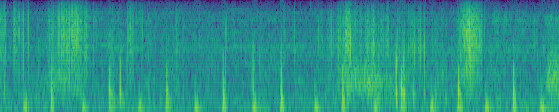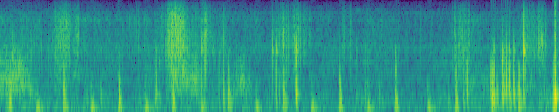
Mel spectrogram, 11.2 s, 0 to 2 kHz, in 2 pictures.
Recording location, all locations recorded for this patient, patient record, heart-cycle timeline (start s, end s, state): aortic valve (AV)
aortic valve (AV)+pulmonary valve (PV)+tricuspid valve (TV)+mitral valve (MV)
#Age: Child
#Sex: Male
#Height: 93.0 cm
#Weight: 10.4 kg
#Pregnancy status: False
#Murmur: Absent
#Murmur locations: nan
#Most audible location: nan
#Systolic murmur timing: nan
#Systolic murmur shape: nan
#Systolic murmur grading: nan
#Systolic murmur pitch: nan
#Systolic murmur quality: nan
#Diastolic murmur timing: nan
#Diastolic murmur shape: nan
#Diastolic murmur grading: nan
#Diastolic murmur pitch: nan
#Diastolic murmur quality: nan
#Outcome: Normal
#Campaign: 2015 screening campaign
0.00	1.35	unannotated
1.35	1.48	S1
1.48	1.62	systole
1.62	1.74	S2
1.74	1.93	diastole
1.93	2.02	S1
2.02	2.18	systole
2.18	2.30	S2
2.30	2.50	diastole
2.50	2.62	S1
2.62	2.78	systole
2.78	2.90	S2
2.90	3.12	diastole
3.12	3.22	S1
3.22	3.40	systole
3.40	3.54	S2
3.54	3.68	diastole
3.68	3.82	S1
3.82	3.97	systole
3.97	4.08	S2
4.08	4.27	diastole
4.27	4.40	S1
4.40	4.55	systole
4.55	4.70	S2
4.70	4.84	diastole
4.84	4.96	S1
4.96	5.11	systole
5.11	5.22	S2
5.22	5.38	diastole
5.38	5.50	S1
5.50	5.66	systole
5.66	5.80	S2
5.80	5.94	diastole
5.94	6.04	S1
6.04	6.20	systole
6.20	6.32	S2
6.32	6.46	diastole
6.46	6.60	S1
6.60	6.76	systole
6.76	6.86	S2
6.86	7.02	diastole
7.02	7.14	S1
7.14	11.18	unannotated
